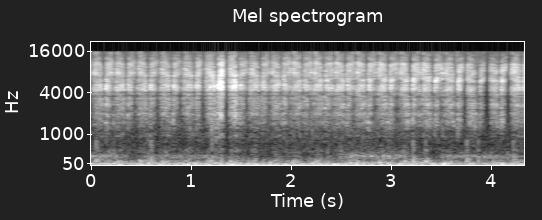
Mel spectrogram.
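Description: The upright felt tip of a plastic marker rubs across a thin printed paper coloring sheet lying flat, in fast coloring strokes. A steady run of quick, scratchy strokes gives a soft, bright, hissing rasp, with almost no low end.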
